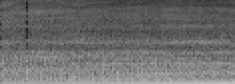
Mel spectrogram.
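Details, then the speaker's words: Sky Trak diesel listed inoperable, after cold start and warm-up; deep, steady idle with even low rumble, no knocks or misses; took a while to come up to temperature before idling down; normal idle. "well there we go it's idling down for us nice so it took a little while probably had to come up the temperature but now it's idled down"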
